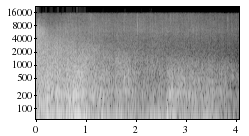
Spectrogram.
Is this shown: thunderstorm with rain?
yes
